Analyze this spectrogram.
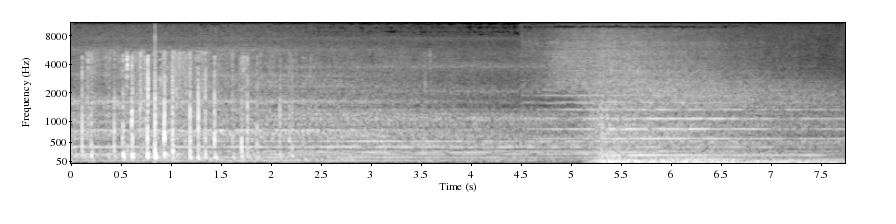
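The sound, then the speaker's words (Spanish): A horse's hooves clatter in a quick, uneven burst near the start, then give way to sustained musical tones and a low swelling rumble. “al ver a mi caballo a 10 pasos de mí, lo monté de un salto y partí al galope.”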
